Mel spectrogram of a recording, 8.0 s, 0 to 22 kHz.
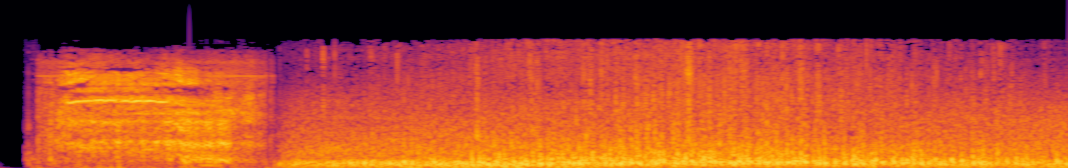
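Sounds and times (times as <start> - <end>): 
Tajik purebred horse whinnying at a Navruz horse race in Dushanbe: 0.3 - 2.1
dense steady roaring rumble: 2.0 - 8.0.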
